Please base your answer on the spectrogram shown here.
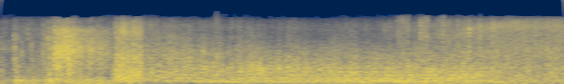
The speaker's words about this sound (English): An instant later, a rifle bullet found its mark in a keg of high explosive powder.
